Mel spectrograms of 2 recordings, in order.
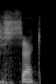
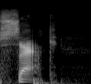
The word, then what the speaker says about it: Sek: Doc always pronounced his name Sack. He called him Sack Henry. He couldn't say Sek Henry, and it was like, I know you can say the word Sek. I don't know why you insist on calling him Sack, but he would not call him Sek.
